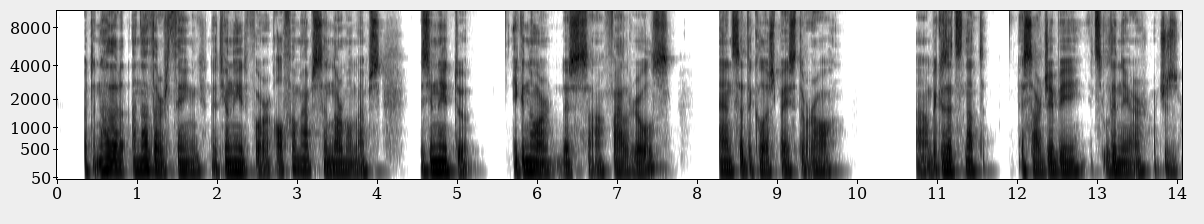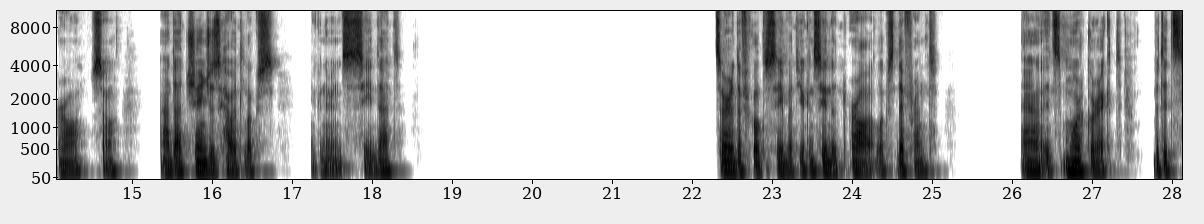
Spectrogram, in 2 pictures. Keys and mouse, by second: 2.1 click, 4.1 click, 5.5 click, 8.1 click, 9.1 click, 11.1 click, 11.9 click, 12.8 click, 13.4 click, 14.4 click, 15.0 click, 15.6 click, 16.7 alt+middle click, 17.3 alt+right click, 17.7 alt+middle click, 18.8 click, 21.5 click, 23.0 click, 24.2 click.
